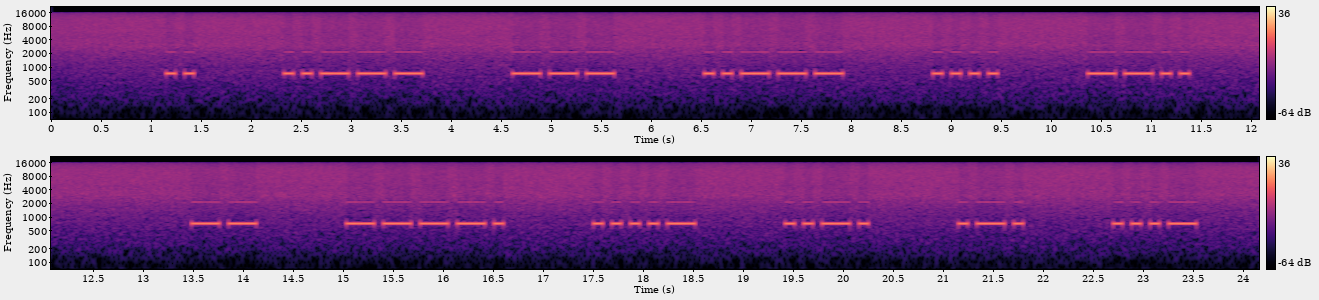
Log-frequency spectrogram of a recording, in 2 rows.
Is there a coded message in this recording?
Yes: Morse code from 1.1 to 23.6 s, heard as a keyed tone, machine-sent, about 13 wpm, spaced as for 7 wpm, 720 Hz. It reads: I2O2HZ M94FRV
